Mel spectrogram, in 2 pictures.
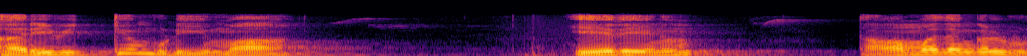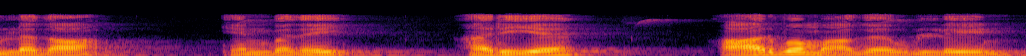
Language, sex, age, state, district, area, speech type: Tamil, male, 18-30, Tamil Nadu, Tiruchirappalli, rural, read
